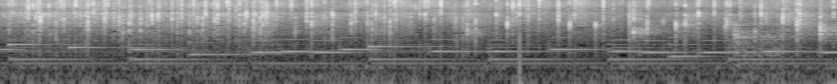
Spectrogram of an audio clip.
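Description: Whole cumin seeds and whole spices sizzling and crackling in hot oil in a kadai, with background music playing a slow melody over it.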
